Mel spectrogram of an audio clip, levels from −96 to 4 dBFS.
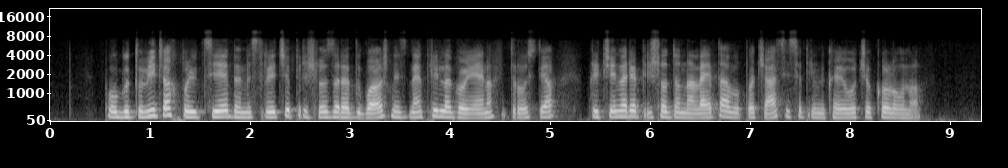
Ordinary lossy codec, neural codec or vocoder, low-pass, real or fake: Opus, 16 kbps; codec, 16 kHz, 1 kbps, FunCodec, trained on Chinese and English, 50 frames a second; 7.2 kHz; fake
